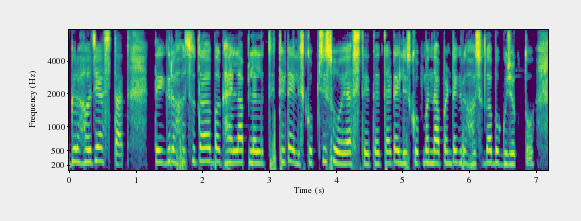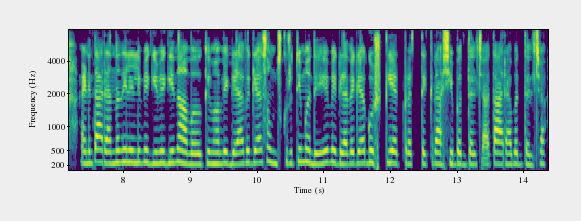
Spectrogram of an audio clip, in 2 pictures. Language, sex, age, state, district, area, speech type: Marathi, female, 18-30, Maharashtra, Kolhapur, urban, spontaneous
